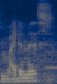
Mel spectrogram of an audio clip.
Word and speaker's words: Mitamus: It's supposed to be pronounced Mitamus, technically. Not with like a D sound. I think that's my California accent. But Mitamus, basically, how it's supposed to sound.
